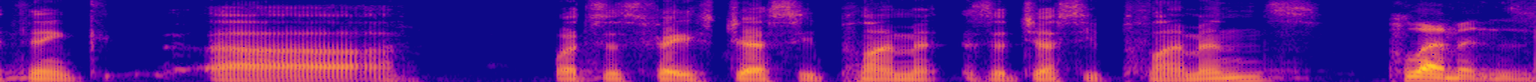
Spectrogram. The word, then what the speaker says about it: Plemons: Jesse Plemons. Is it Jesse Plemons? Plemons, yeah, like I want to say Clemens. Yeah, but it's Plemons.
